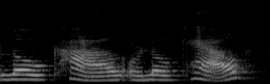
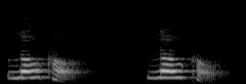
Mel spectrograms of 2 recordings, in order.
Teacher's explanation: we reduce the second syllable and it becomes the uh local local so you see ol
